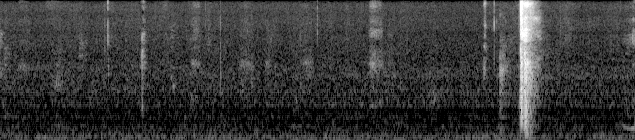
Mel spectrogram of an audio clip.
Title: Newborn sneeze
